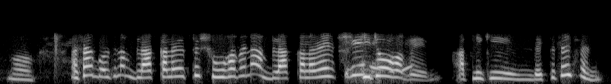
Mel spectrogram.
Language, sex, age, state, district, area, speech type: Bengali, female, 18-30, West Bengal, Cooch Behar, urban, conversation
